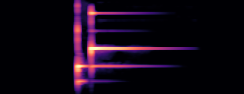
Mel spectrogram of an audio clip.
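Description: Two-note chime for a logo intro: a short ding followed a moment later by a higher, brighter ding that rings on and fades away within about a second.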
